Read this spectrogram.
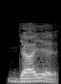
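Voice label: "jaya", Pali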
